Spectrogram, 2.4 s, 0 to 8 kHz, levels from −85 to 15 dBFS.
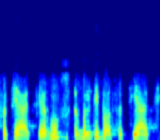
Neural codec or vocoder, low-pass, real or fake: none; 7.2 kHz; real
